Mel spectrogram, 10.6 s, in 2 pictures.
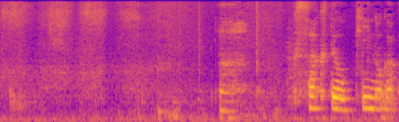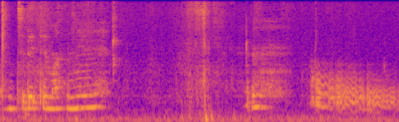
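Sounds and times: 
speech: 0:04.2 - 0:06.8
stomach rumbling while digesting: 0:09.4 - 0:10.6.

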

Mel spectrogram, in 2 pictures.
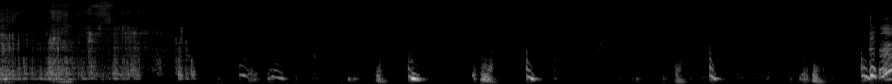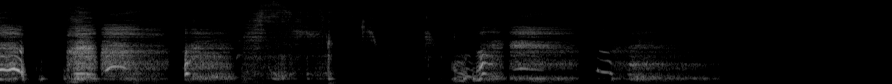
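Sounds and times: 
oral sex sounds ASMR loop: 0:00.0 - 0:05.5, 0:08.0 - 0:15.7.

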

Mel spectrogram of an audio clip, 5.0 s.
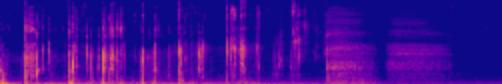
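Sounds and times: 
ear licking in the left channel: 0:00.0 - 0:03.3.

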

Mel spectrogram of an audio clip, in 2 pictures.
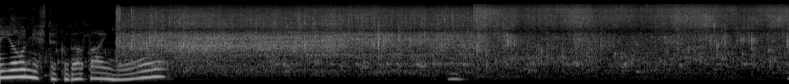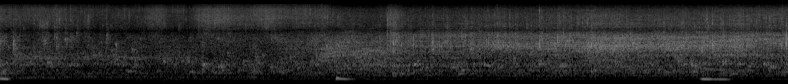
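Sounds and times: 
speech: 0:00.0 - 0:01.8, 0:04.5 - 0:04.8
rinsing hair with hot water: 0:01.2 - 0:15.7.

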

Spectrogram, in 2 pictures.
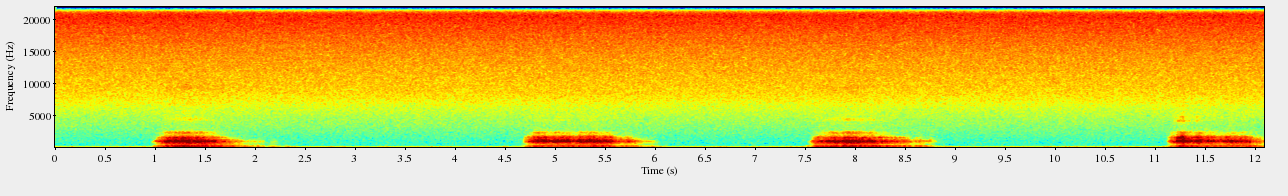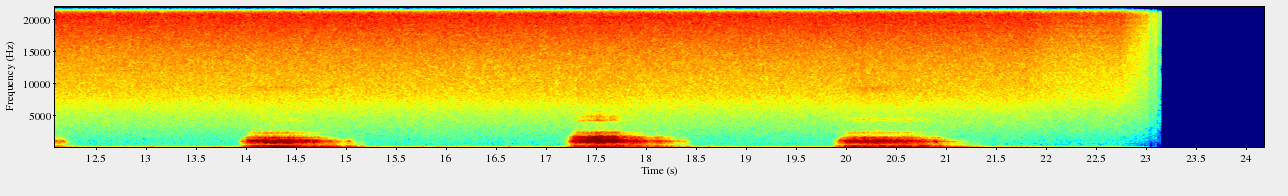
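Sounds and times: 
sleeping breath: 0:01.0 - 0:02.2, 0:04.7 - 0:06.0, 0:07.6 - 0:08.9, 0:11.2 - 0:12.3, 0:13.9 - 0:15.2, 0:17.2 - 0:18.5, 0:19.9 - 0:21.4.

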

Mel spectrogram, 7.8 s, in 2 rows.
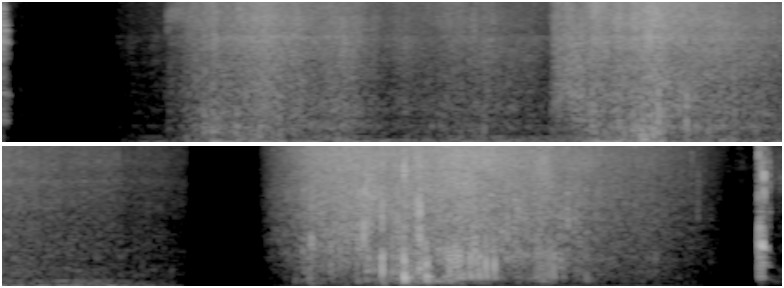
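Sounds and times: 
massage sounds: 0:00.8 - 0:04.7, 0:05.3 - 0:07.3.

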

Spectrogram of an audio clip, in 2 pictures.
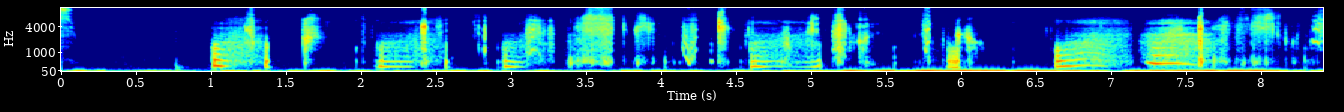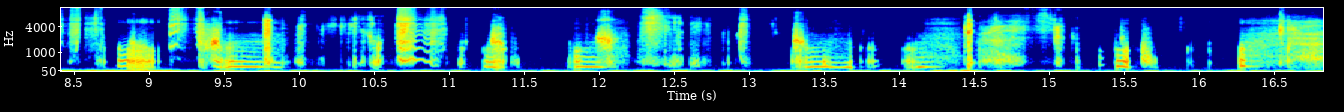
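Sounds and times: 
sweet ASMR kissing: 0:01.0 - 0:16.7
ASMR ear licking: 0:01.2 - 0:06.2, 0:07.5 - 0:15.8.

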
